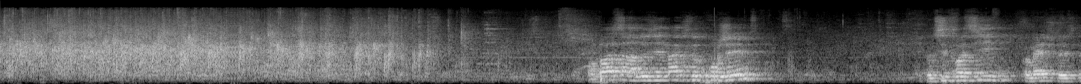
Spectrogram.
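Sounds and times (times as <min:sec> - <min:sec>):
audience applause: 0:00.0 - 0:05.3
speech: 0:06.0 - 0:07.6, 0:09.3 - 0:10.8.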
